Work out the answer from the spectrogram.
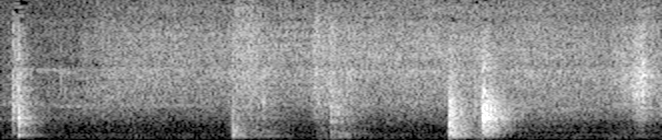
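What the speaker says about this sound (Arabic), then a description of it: "كنجيب معلقة وكنبدا نخلط" A spoon stirring a homemade hair mask mixture in a bowl, producing a few soft, scattered scraping and clinking strokes, quiet and close, with no talk.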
